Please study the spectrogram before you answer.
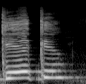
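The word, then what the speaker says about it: cake: पे लास्ट में दोस्त जो ई है इ का कोई यहां पे उच्चारण ही नहीं हो रहा है सी ए के ई केक क्या हो जाएगा केक एल ए टी ई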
